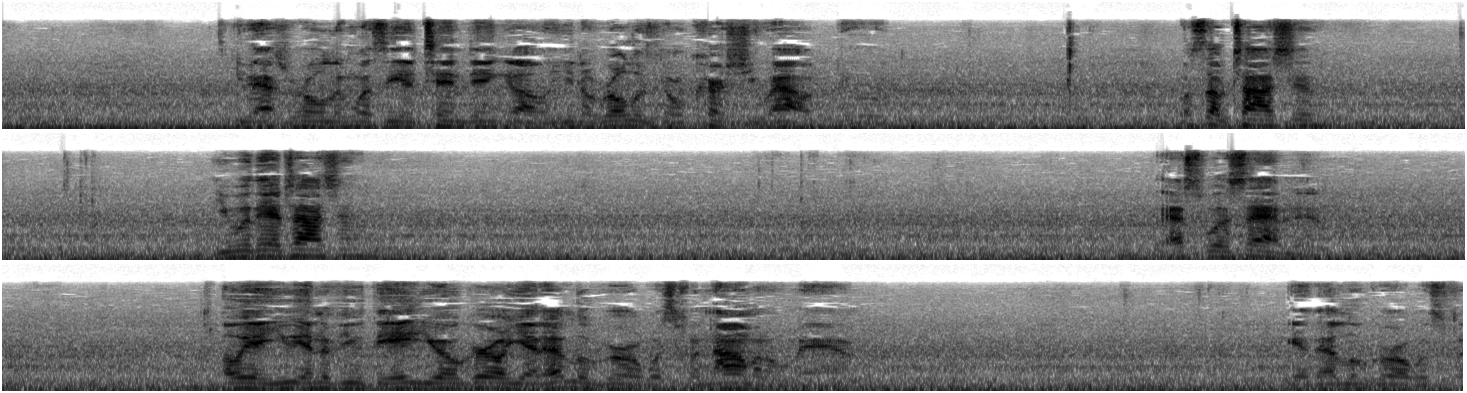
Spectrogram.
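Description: A car engine hums low and steady inside the cabin.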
